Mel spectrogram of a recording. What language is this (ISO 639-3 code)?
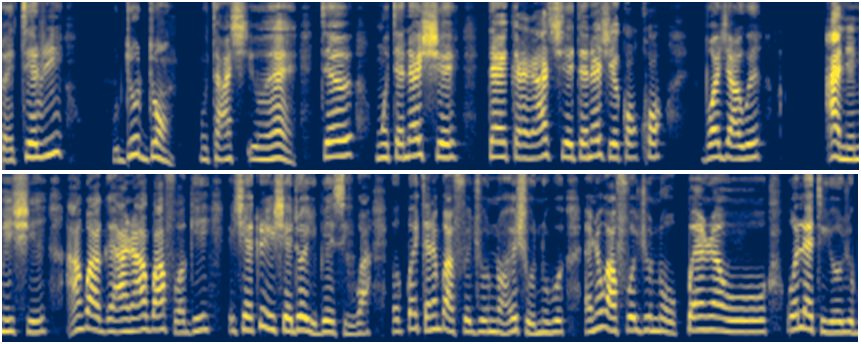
its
